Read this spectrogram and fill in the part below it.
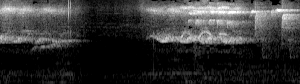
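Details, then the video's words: A Timbrado canary in competition gives a brief, slightly slurred whistle and falls quiet for a moment. It then resumes with a rippling trill of rounded, looping notes. "CANTO DE MIS TIMBRADOS EN CONCURSO"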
